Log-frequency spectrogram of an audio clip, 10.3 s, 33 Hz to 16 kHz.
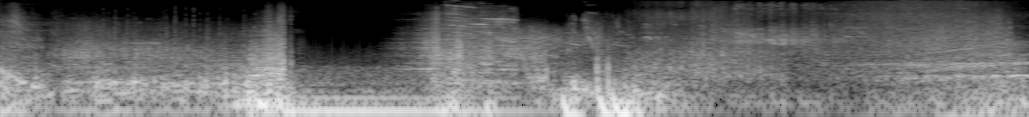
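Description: Sound-design effects of a Dolby 7.1 surround-sound demo ident: deep booms and rumbles with whooshing sweeps over cinematic music. Heavy hits come near the start, about two and a half seconds in and about six seconds in, and a glittering swell rises toward the end.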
